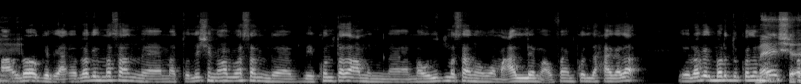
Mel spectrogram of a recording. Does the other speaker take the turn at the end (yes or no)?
yes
